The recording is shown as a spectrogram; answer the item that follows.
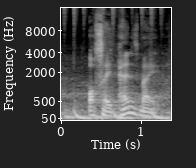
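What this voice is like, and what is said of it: Slightly Australian-sounding put-on accent. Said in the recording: “That sounded Australian. ... Yeah, that was a bit Australian. We'll work on the accent.”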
